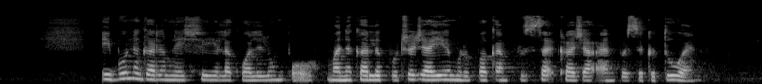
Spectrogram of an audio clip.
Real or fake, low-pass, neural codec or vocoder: real; 9.9 kHz; none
